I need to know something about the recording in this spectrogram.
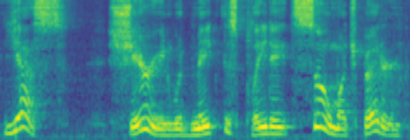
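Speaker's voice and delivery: plain reading voice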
